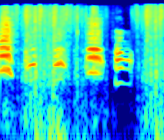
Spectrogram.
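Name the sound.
parrot squawking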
